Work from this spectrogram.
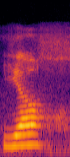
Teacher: खौ स्टॉप करना है, कलकला नहीं करना, इसके ऊपर यखो नहीं कहना, यख शा, यख शौ भी नहीं कहना, शौ नहीं है, शा शा, ठीक है, शीन खड़ी ज़बर शा बारीक रखना है।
